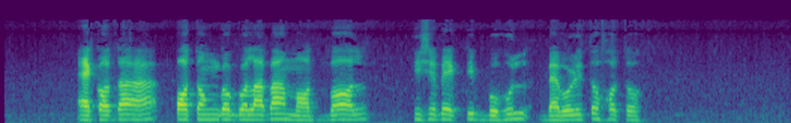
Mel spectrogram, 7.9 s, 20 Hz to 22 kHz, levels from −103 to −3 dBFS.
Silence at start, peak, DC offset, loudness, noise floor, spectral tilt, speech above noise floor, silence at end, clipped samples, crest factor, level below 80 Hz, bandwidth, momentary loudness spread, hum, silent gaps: 0.75 s; 0 dBFS; under 0.1%; -24 LUFS; -65 dBFS; -6 dB/octave; 41 dB; 1.5 s; under 0.1%; 24 dB; -64 dBFS; 11 kHz; 12 LU; none; none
